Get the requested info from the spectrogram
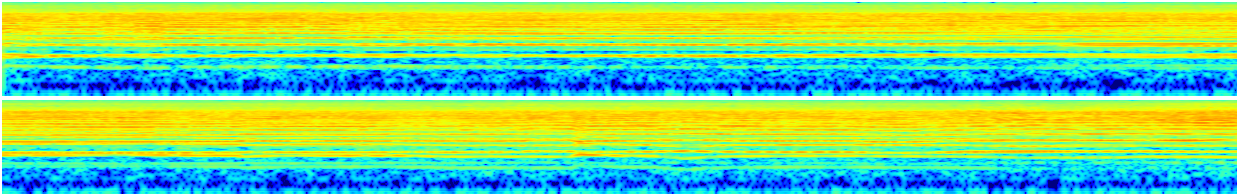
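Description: Ryze Tello mini quadcopter hovering: its propellers make a steady, high multi-tone whine. The pitch wavers and dips briefly about nine seconds in, then settles again.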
